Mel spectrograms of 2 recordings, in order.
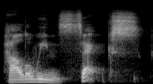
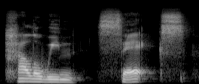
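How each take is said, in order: First: "Halloween six" with a short, centred i in six; intended six. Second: "Halloween sex" with an open eh in sex; misheard sex. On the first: Scot showing viewers the title really meant, slow and careful. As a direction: slowly set out "six" with its short Scottish vowel. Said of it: "It's the same with Halloween six". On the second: YouTuber contrasting what people mishear, slow and careful. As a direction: slowly set out "sex" with a clear eh vowel. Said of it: "It's completely different". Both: Shown as a demonstration.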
